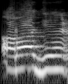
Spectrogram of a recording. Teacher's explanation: را کو موٹا کر کے پڑھیں گے اور جیم میں کریں گے قلقلہ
